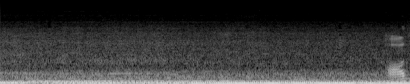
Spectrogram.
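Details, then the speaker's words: Porsche 911 flat-six restarted after 10 years of storage, with a new fuel pump and filter, a temporary fuel supply hose fix and a cleaned tank. Low, steady, even idle with no knocks or misses, smoother than expected; normal idle. "Okay, this should start. Smooth, really. Much smoother than I thought for not having run in."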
